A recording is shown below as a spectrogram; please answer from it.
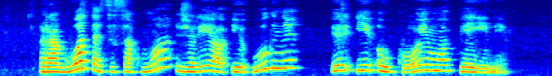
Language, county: Lithuanian, Panevėžys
